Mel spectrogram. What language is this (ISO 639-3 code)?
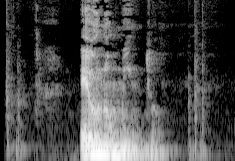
glg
